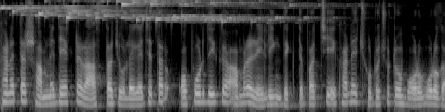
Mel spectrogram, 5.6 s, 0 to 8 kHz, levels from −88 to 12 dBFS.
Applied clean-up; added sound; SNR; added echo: none; Chime; 5 dB; none.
